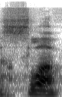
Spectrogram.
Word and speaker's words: slough: be coming up a how do you say that word SL it's like yeah Slough okay yeah it looks like sloth yeah I know I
